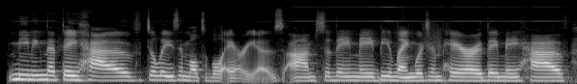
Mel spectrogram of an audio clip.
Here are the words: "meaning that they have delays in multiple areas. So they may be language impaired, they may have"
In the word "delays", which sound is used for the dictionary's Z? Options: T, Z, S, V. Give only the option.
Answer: Z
